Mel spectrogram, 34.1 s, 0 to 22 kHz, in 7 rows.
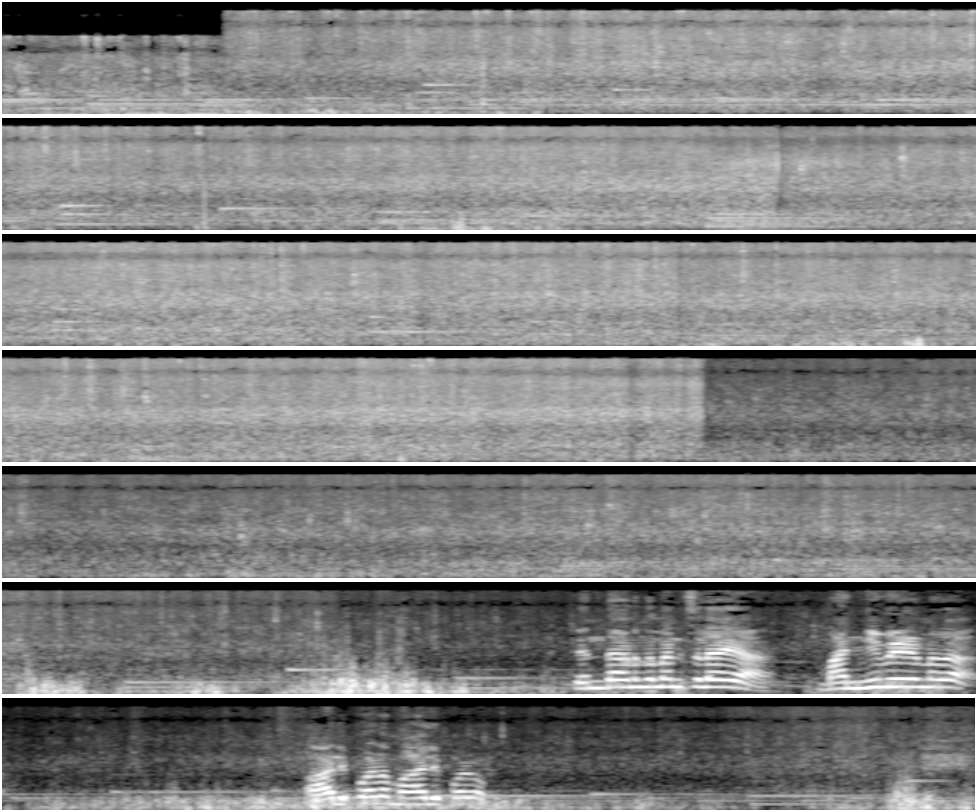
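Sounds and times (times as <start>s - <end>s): hail clattering: 0.4s - 18.2s.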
